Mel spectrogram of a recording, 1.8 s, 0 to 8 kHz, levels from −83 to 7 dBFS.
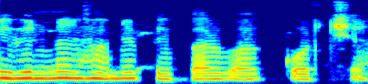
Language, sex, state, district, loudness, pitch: Bengali, female, West Bengal, Kolkata, -17 LUFS, 210 Hz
